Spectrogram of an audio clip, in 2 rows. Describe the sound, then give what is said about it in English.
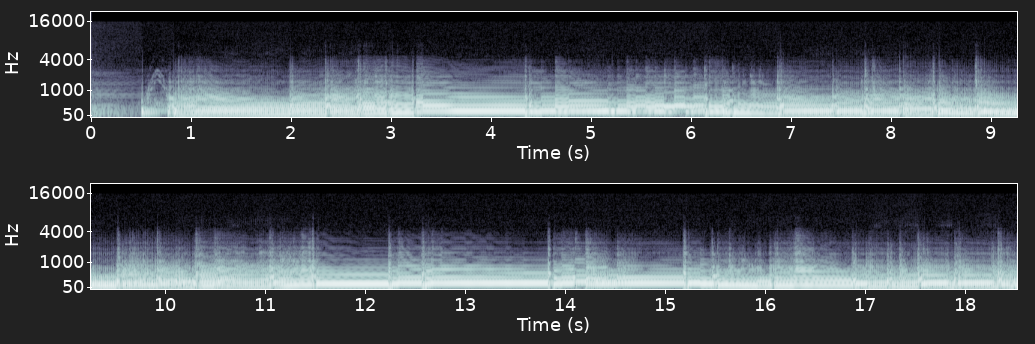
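Electric guitar overdriven by a rare 1984 Ibanez Super Tube Screamer pedal. Thick, loud, sustained notes and chords play alone, with a few quick picked phrases between held tones. “That's like the old, I think they made it in 84, but it's a Ibanez Super Tube Screamer. It's like a pretty rare one.”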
